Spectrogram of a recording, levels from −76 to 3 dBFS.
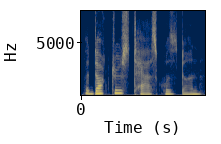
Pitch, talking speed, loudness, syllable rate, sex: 200 Hz, 160 wpm, -19 LUFS, 3.5 syllables/s, female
